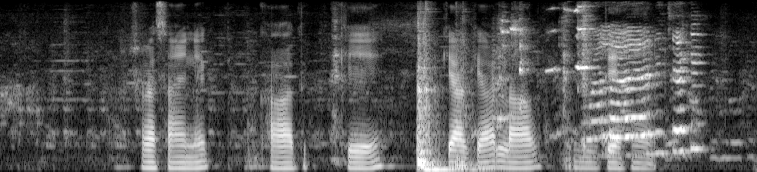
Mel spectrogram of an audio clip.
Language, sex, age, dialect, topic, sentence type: Hindi, male, 18-24, Marwari Dhudhari, agriculture, question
